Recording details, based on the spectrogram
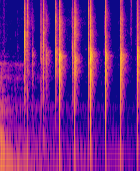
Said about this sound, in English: Can we get a a couple claps for the clapper?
